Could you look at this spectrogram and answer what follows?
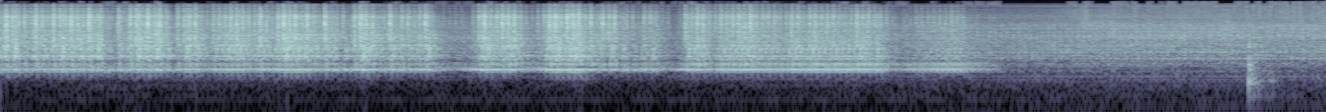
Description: Something is making a strange squealing type of noise when I'm turning pens on my lathe. Can't figure it out.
